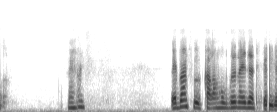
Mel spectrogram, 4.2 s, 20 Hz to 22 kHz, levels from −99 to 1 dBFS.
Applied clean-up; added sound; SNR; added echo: neural diffusion model UNIVERSE++.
